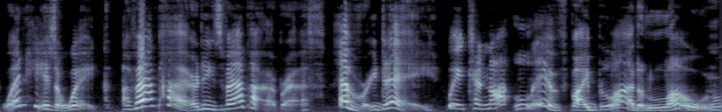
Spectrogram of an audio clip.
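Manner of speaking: slow, high, pompous vampire; theatrical vampire voice; vampire impression. A narrator's reading. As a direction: lecture slowly as an old vampire. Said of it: "That's my vampire impression".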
